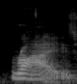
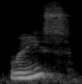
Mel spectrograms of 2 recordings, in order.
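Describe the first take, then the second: First: The vowel sounds like 'eye'. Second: The vowel sounds like 'ee'. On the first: "to me, like, that's Rise" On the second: "I have heard people call him Reese"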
